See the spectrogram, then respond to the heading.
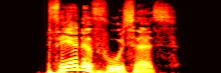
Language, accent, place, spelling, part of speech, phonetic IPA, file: German, Germany, Berlin, Pferdefußes, noun, [ˈp͡feːɐ̯dəˌfuːsəs], De-Pferdefußes.ogg
- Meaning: genitive singular of Pferdefuß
